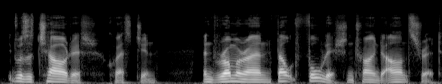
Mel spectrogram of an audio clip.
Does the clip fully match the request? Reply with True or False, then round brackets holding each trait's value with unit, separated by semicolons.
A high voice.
False (100 Hz)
